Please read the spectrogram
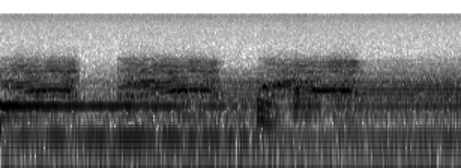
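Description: Lo-fi noisecore recording: a single distorted note held steady under three drawn-out, wavering moo-like cries, each about a second long.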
